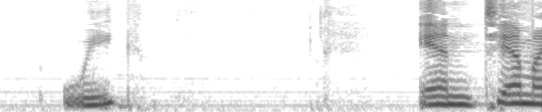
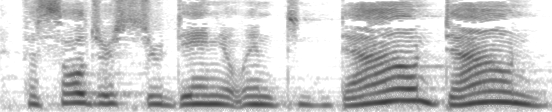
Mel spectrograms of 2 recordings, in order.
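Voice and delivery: ordinary talk, nothing marked

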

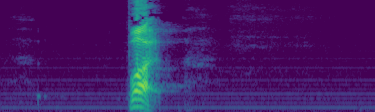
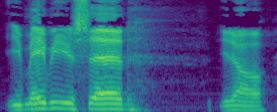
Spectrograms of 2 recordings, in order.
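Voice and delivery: loud, driving preaching, slowing on key lines; full-force preaching; 10 dB louder than usual. Acted. Preacher urging the congregation, loud and driving. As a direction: press the message home to the congregation.

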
